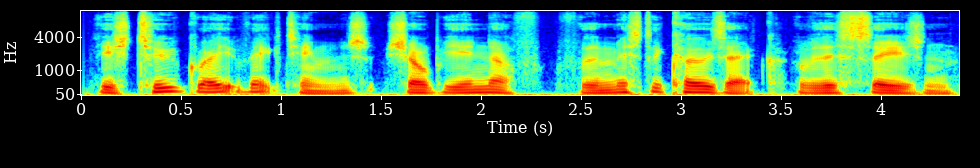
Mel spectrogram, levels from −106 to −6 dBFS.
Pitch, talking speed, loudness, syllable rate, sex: 110 Hz, 190 wpm, -18 LUFS, 4.8 syllables/s, male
